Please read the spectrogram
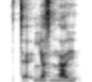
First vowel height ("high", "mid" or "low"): mid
